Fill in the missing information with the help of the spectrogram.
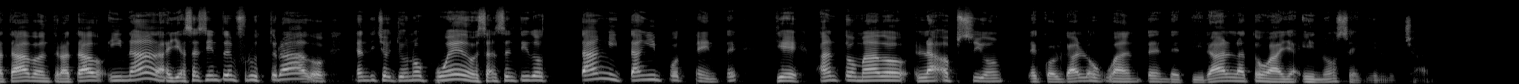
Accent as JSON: {"language": "Spanish", "town": "Isabela", "country": "Puerto Rico", "tie": "born or raised there", "moved": "as an adult", "said": "Mi esposo y yo somos naturales de Isabela, y en el año 1986 nos casamos y nos mudamos a Moca"}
